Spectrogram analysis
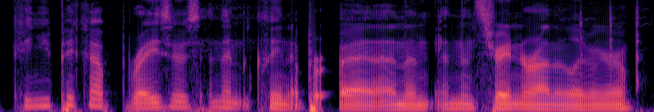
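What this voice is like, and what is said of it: Rushed, very fast speech. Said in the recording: “I say it quickly ... I'll say it really quick”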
